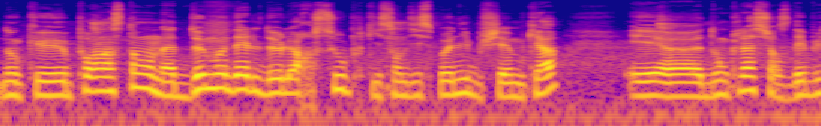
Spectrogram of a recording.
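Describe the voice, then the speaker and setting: Speaking fairly quickly, the man lets his pitch vary in an ordinary way. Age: young (19). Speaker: fishing YouTuber, student. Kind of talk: casual video introduction. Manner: hesitant, many fillers.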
